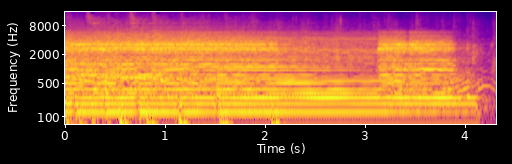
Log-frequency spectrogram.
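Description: Live rock band with electric guitars, bass guitar and drums, loud: a run of heavy drum hits over held chords, then the chord rings on alone and the band cuts off together near the end, closing the song.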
